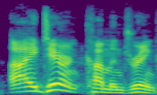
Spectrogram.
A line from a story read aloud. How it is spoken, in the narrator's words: said Jill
